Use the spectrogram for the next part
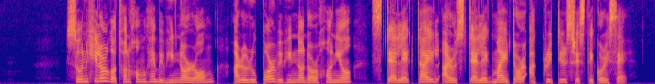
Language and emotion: Assamese, neutral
